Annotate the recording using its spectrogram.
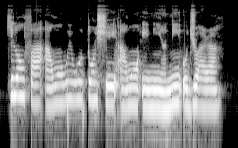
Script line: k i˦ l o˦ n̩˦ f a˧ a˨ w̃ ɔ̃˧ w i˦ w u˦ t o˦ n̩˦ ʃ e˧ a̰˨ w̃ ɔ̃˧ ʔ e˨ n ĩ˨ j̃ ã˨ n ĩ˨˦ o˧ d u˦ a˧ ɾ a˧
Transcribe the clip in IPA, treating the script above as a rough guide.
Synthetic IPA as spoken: k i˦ l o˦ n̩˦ f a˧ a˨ w̃ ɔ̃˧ w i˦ w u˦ t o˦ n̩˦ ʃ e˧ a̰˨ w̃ ɔ̃˧ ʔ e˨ n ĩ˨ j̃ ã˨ n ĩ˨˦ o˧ d͡ʒ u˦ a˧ ɾ a˧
